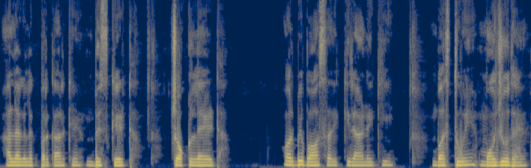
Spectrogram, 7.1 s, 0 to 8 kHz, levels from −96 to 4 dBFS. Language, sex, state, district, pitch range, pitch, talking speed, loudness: Hindi, male, Uttar Pradesh, Lucknow, 145-160 Hz, 155 Hz, 125 wpm, -19 LUFS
